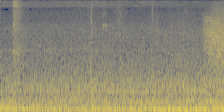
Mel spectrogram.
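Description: A dense, low rumble from the soundtrack, with a couple of faint clicks, right after sustained musical notes cut off.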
